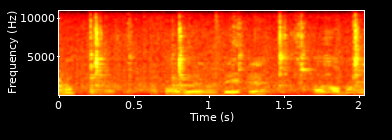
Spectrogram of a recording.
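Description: A woman talking, with a few faint clicks beneath her voice.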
